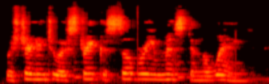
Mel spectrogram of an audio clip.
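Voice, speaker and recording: A woman's voice: on the high side, fairly quick, warm tone, rough recording. A woman narrating a story as a dramatic reading, with instrumental music behind her. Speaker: fan fiction reader.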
